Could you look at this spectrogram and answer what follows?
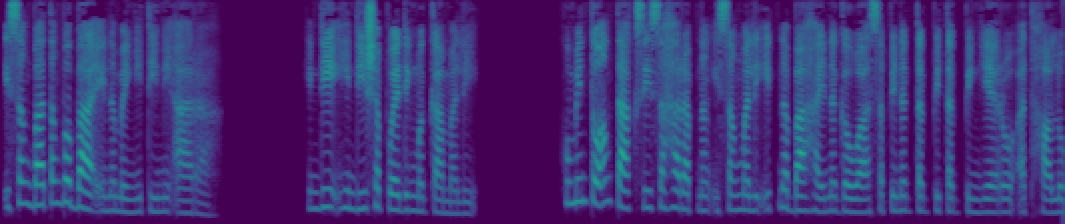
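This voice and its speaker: A Filipino woman narrates a dramatic romance story. Her voice sits at a medium pitch for a woman, and the sound is dry, with next to no room in it. The delivery is scripted storytelling. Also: darkish tone, no echo.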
